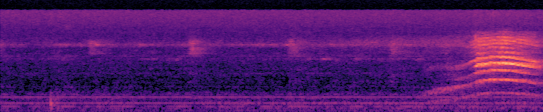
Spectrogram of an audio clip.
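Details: House cat crying to be let through a closed door. After several seconds of near-silence with a low hum and a faint tap, one long, rising-then-falling meow sounds near the end.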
